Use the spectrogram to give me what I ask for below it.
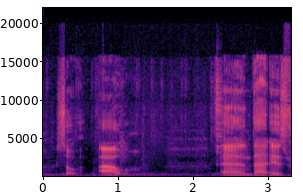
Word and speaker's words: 青: 青、 So ow. That's that A sound in the beginning and the O. So ow.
